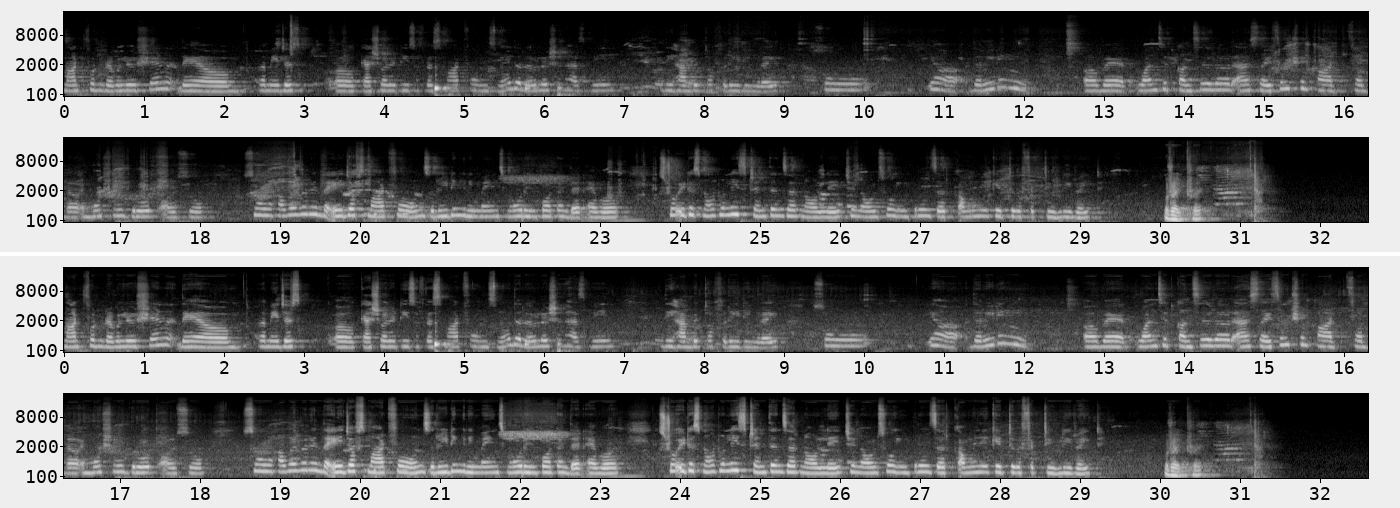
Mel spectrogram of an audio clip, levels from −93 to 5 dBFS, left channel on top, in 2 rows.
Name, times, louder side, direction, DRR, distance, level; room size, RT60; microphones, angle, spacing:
voice 1, 0.0-2.9 3.4-6.9 7.5-8.9 9.5-10.1 10.8-12.0 12.7-18.1 18.6-29.1, right 5 dB, 85° right, 0.6 m, -23 dB
voice 2, 30.1-31.3, left 2 dB, 30° left, 0.9 m, -22 dB
21.5 x 18.5 x 2.9 m
head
